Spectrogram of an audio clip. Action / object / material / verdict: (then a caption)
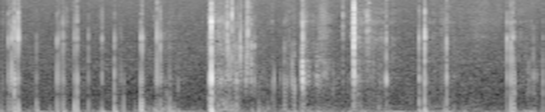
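tap / wooden paddle hairbrush / wood / none. Long nails tap and scratch the surface of a solid wooden paddle hairbrush held near the microphone. Around fifteen quick, dry clicks ring out with soft scraping between them, one sharper knock standing out near the middle.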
